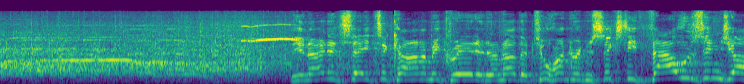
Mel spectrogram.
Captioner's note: cheers and applause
